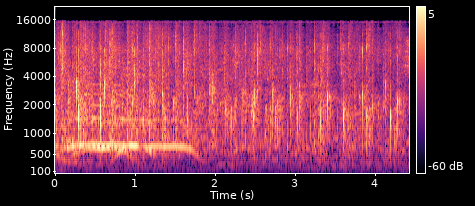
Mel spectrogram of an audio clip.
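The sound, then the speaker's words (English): Audience applause at a 2017 youth centre fair after a performance: a dense patter of clapping that gradually thins out over several seconds, with a sustained whistling tone over the start. “Ladies and gentlemen, please put your hands together one more time for the incredible Scarecrows!”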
